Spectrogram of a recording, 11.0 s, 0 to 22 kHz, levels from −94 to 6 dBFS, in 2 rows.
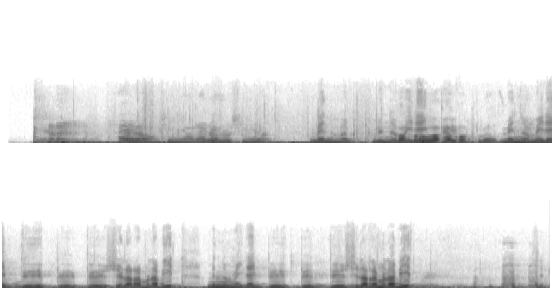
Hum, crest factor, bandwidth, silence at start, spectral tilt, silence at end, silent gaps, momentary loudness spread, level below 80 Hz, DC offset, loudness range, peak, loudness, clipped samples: none; 18 dB; 8 kHz; 0.3 s; -8.5 dB/octave; 0 s; none; 12 LU; -32 dBFS; under 0.1%; 4 LU; -10 dBFS; -30 LUFS; under 0.1%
